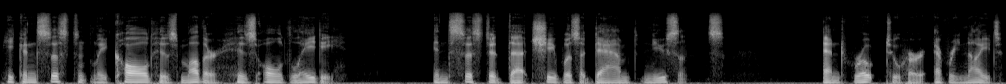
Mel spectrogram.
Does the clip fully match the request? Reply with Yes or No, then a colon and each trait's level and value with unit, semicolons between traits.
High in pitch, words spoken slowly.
No: very low, 90 Hz; slow, 120 wpm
